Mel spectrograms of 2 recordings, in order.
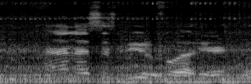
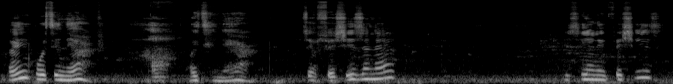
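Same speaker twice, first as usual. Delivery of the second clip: higher sing-song pet voice; 4 semitones higher, 4 dB quieter than usual. Real, not acted. Baby talk to dog at water.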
